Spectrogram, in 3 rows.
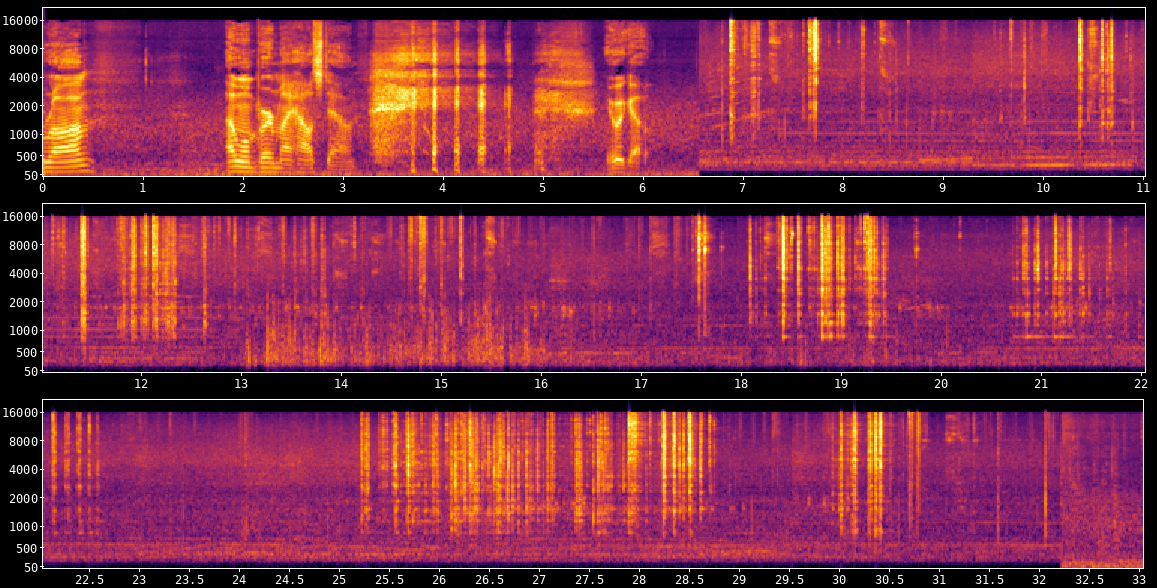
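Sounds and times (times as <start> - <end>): metal parts clinking and rattling: 6.8 - 8.7, 9.4 - 23.1, 25.1 - 31.5.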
